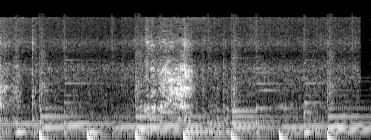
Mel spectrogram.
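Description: Eggplant fries in a pan with a soft sizzle while a utensil stirs it, knocking against the metal in a steady, rhythmic series of ringing taps.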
